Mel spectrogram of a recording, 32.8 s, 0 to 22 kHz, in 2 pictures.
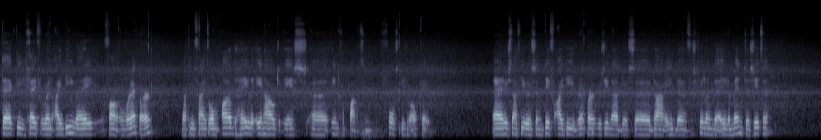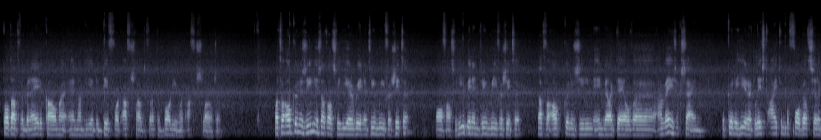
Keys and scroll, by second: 2.0-4.6 typing.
